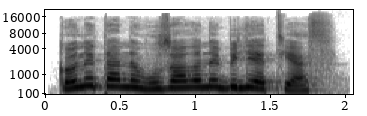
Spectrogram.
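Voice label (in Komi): кӧні тані вузалӧны билетъяс, Komi, female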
